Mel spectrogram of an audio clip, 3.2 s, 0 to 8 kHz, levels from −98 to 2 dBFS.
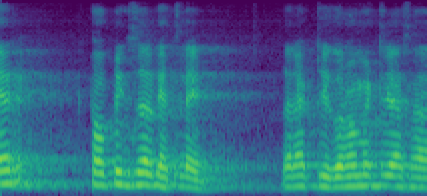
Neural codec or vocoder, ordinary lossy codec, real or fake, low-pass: codec, 16 kHz, 16 kbps, FreqCodec, smaller model; none; fake; none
